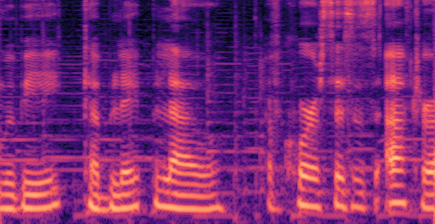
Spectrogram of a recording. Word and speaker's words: Qabeli Palaw: An Afghan gentleman actually said the correct pronunciation would be Qabeli Palaw.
